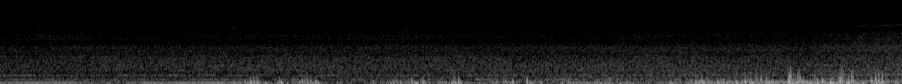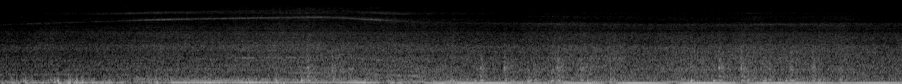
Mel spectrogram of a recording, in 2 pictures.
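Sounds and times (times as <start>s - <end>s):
diesel train engine rumbling: 0.0s - 18.0s.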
